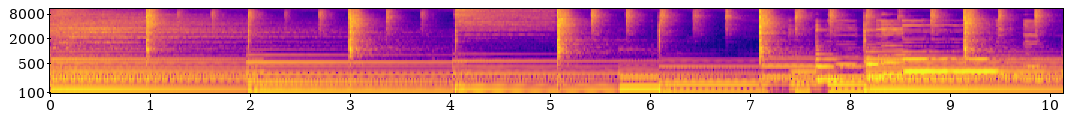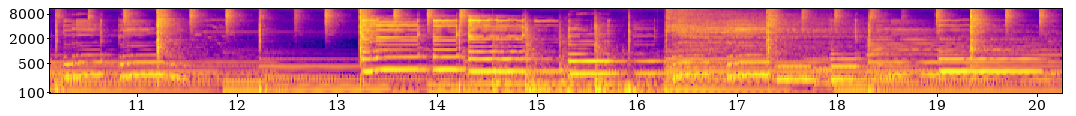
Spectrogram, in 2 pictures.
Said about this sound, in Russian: альбом рождественских песен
